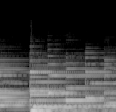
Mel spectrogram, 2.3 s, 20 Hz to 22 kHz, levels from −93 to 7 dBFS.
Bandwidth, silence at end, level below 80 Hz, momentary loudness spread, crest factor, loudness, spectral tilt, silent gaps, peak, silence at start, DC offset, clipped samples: 3.8 kHz; 0 s; -34 dBFS; 8 LU; 16 dB; -22 LUFS; -11.5 dB/octave; none; -6 dBFS; 0 s; under 0.1%; under 0.1%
